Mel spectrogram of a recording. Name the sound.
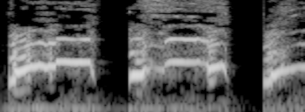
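dog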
